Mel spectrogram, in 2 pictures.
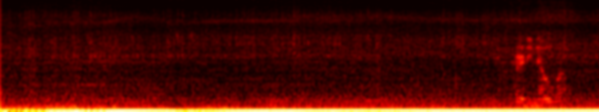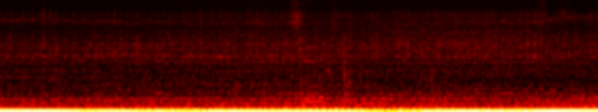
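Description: A car engine rumbles steadily from inside a slowly moving car.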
